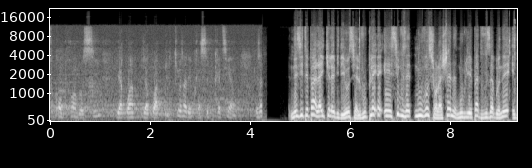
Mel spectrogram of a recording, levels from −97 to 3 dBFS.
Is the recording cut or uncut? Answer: cut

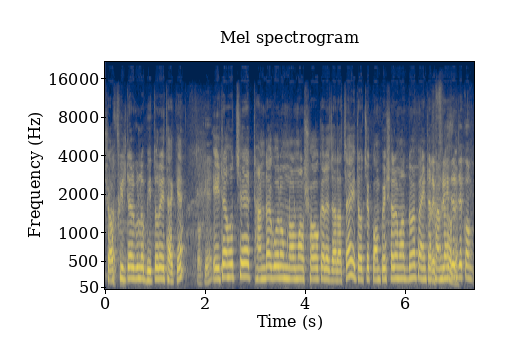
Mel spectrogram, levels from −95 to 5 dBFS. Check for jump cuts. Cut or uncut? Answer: uncut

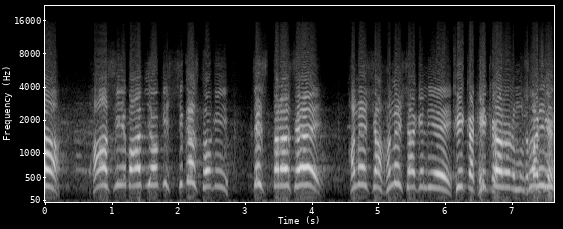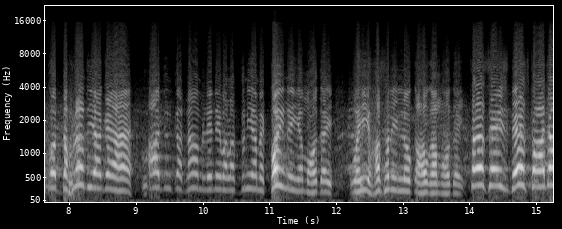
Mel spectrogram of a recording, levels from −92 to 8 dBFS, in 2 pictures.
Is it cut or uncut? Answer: cut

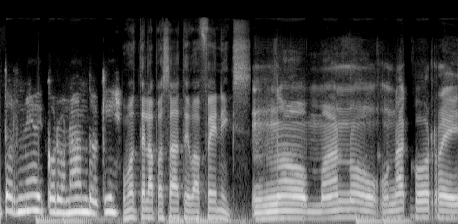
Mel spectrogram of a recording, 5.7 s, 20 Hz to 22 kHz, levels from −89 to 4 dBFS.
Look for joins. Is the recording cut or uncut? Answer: uncut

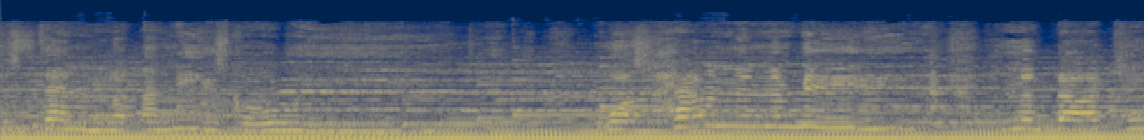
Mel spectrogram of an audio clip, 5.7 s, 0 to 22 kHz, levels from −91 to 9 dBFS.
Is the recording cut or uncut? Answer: uncut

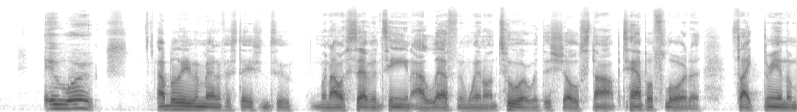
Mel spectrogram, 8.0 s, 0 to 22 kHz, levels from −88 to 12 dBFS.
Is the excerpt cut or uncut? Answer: cut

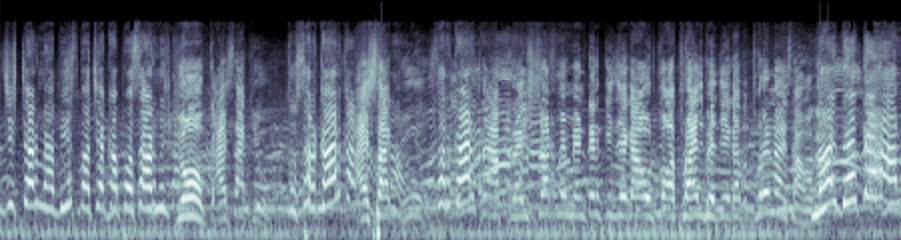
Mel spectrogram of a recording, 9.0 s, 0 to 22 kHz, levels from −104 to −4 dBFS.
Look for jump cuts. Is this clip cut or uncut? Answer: uncut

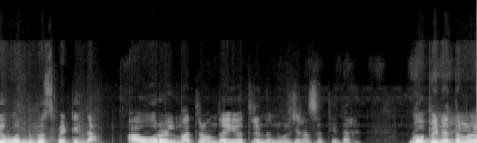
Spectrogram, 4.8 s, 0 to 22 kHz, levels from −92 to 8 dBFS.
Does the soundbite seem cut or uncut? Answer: cut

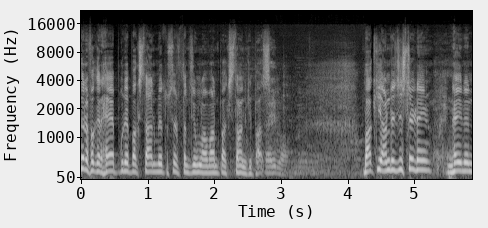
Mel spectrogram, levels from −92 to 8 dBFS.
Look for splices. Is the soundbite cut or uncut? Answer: uncut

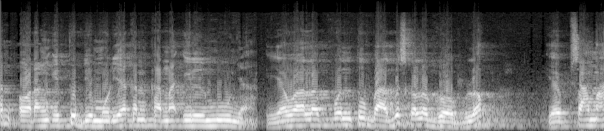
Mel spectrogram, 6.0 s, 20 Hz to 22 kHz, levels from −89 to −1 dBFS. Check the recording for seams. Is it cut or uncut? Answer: cut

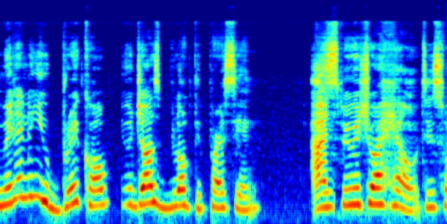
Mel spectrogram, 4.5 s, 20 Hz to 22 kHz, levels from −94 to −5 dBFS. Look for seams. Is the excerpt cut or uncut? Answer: cut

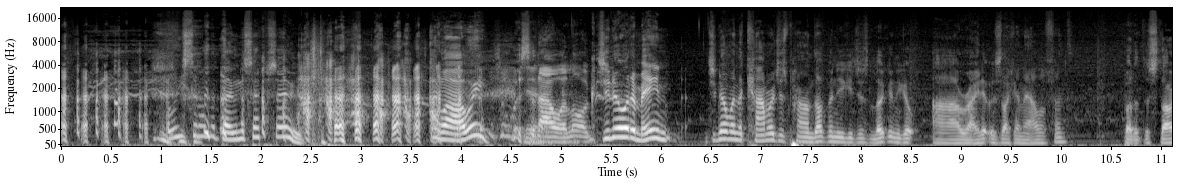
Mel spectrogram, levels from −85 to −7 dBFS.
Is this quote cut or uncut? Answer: uncut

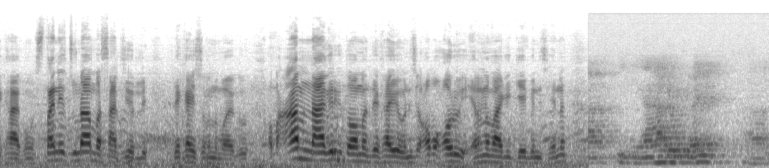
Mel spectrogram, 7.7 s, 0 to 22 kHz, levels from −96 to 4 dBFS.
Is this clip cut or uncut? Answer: cut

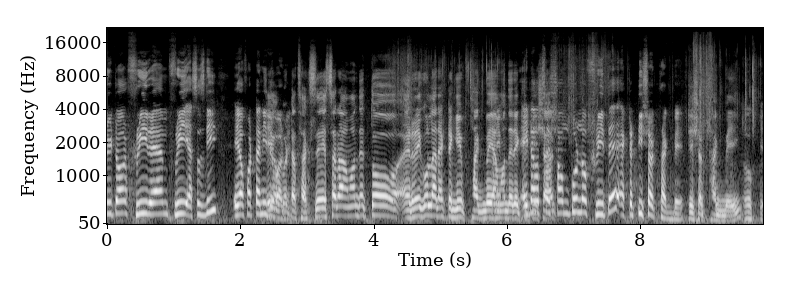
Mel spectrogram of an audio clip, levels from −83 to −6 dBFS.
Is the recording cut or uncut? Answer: uncut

